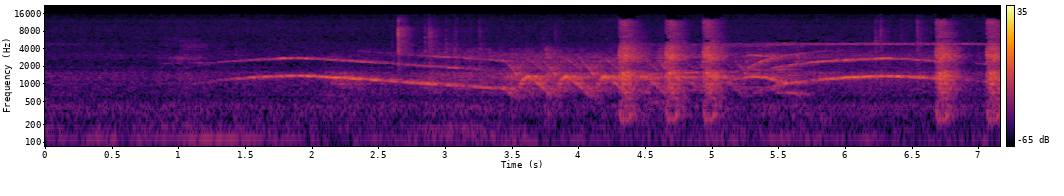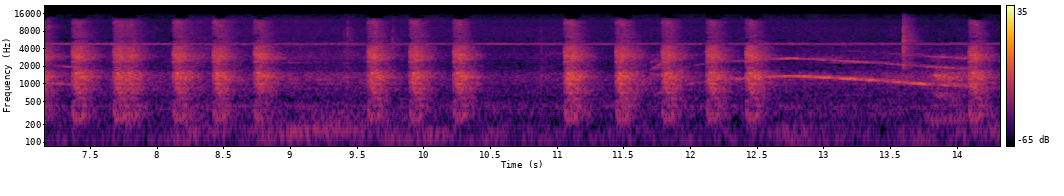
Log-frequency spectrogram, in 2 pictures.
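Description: A police siren wails, rising and falling.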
